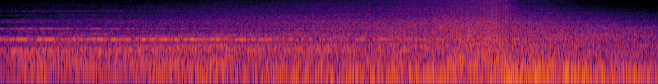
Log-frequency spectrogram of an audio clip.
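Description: Dramatic soundtrack riser: a swelling rush of noise over a low rumble, building to a peak about five seconds in, then dropping away.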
